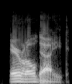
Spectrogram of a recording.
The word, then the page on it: Araldite: American English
